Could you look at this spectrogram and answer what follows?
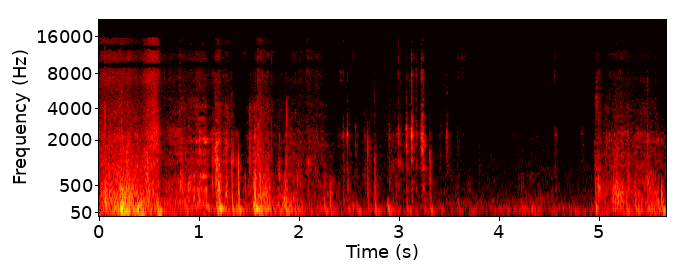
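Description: Camera being handled: irregular knocks, taps and rustling, cut off by a second or so of dead silence a little past halfway, after which soft rustling resumes.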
